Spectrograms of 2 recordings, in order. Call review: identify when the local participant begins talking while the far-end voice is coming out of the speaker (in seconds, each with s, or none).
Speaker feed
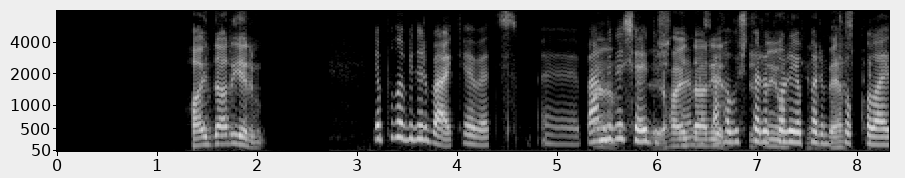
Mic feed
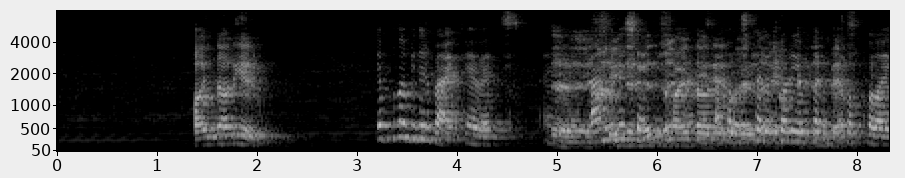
4.9 s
